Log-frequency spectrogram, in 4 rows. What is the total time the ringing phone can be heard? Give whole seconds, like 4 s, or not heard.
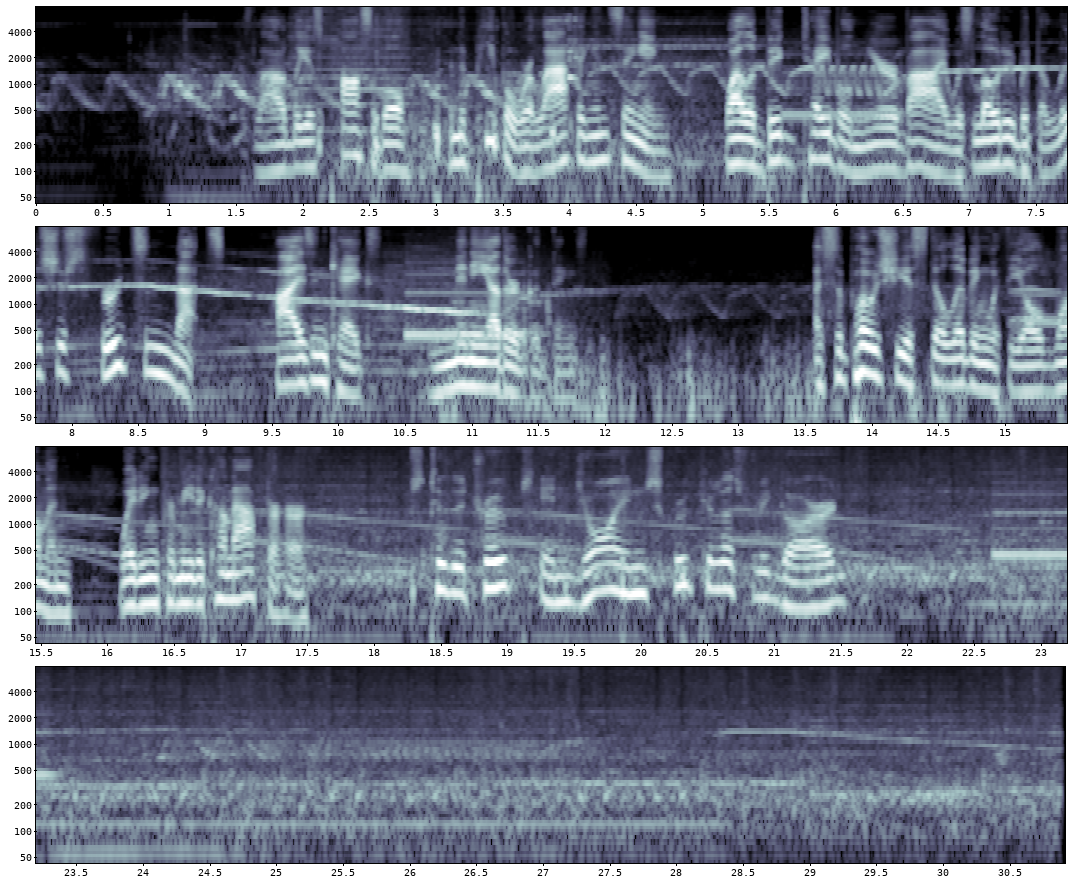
3 s.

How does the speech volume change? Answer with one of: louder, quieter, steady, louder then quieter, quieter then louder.
steady.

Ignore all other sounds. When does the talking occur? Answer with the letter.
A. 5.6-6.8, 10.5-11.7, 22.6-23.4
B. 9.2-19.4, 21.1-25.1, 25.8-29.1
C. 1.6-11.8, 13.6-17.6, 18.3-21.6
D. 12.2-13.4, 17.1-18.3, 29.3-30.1
C.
